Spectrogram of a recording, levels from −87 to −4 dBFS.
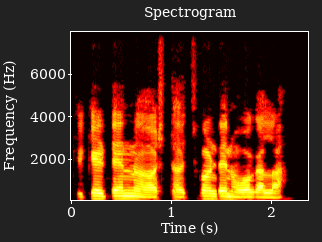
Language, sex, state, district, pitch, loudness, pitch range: Kannada, male, Karnataka, Shimoga, 120 Hz, -17 LUFS, 110-130 Hz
